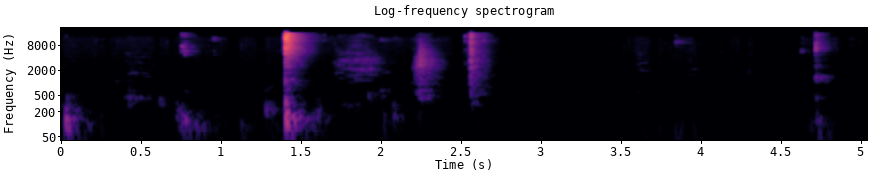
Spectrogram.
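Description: K'nex plastic rods, gears and connectors clicking as they are handled and snapped together: a few short, sharp clicks, the loudest about one and a half seconds in, then a lull before one last click near the end.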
